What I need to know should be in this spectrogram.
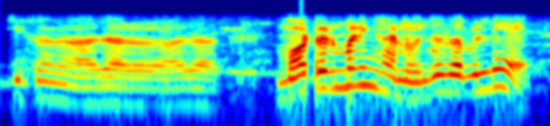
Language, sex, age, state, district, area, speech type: Nepali, male, 18-30, West Bengal, Kalimpong, rural, conversation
